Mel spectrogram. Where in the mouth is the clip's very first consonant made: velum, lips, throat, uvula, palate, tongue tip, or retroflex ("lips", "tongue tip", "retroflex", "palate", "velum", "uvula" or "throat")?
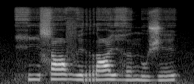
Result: throat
